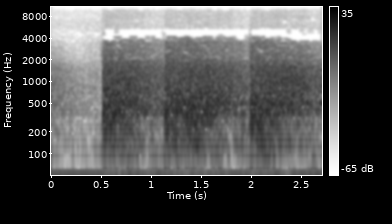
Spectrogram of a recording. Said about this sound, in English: The addition of Kit Carson's musket to the Lone Ranger's well-placed gunfire soon had a telling effect.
